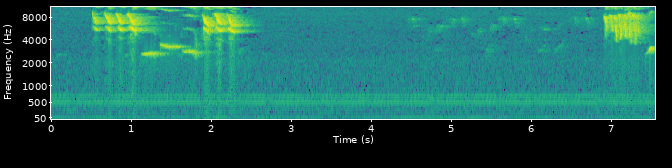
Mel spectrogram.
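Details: Brown-chested jungle flycatcher 'nyuling' song played to stimulate other birds: two dense bursts of very high buzzy trills with short whistles between, a long near-silent pause with faint distant notes, then another high buzzy burst, steady hum throughout.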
